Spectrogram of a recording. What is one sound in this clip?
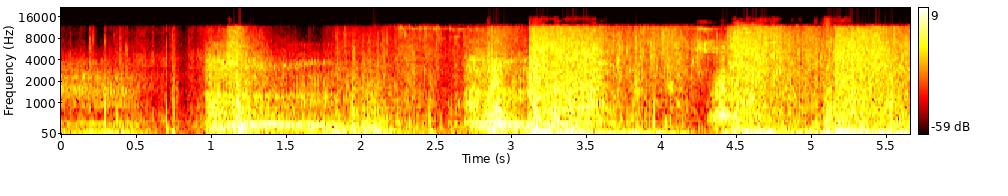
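A blade slashes and strikes with loud, heavy hits.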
